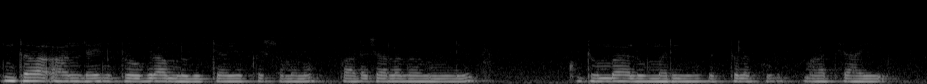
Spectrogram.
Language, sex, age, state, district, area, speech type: Telugu, male, 18-30, Telangana, Nirmal, rural, spontaneous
